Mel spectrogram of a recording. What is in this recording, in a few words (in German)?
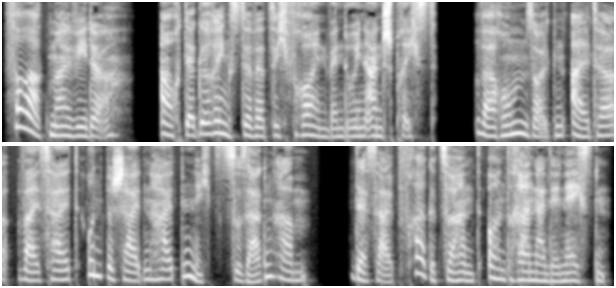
Werbung Ueberheblich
